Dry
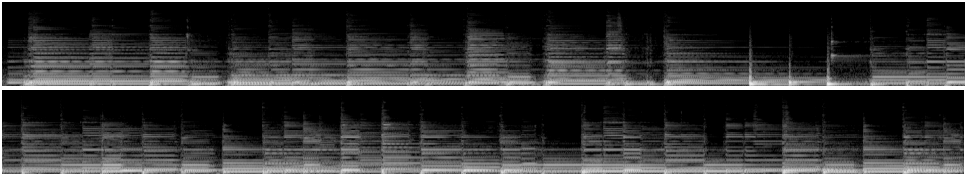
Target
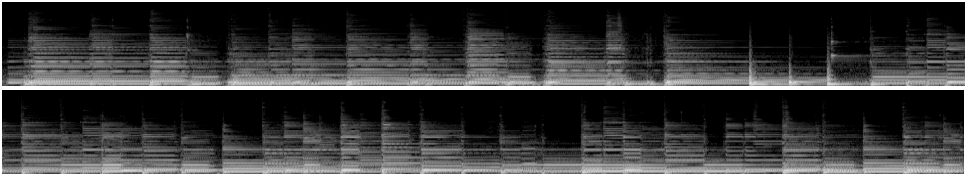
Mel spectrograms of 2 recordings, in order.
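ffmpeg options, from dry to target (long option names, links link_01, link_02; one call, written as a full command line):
ffmpeg -i in.wav -filter_complex "[0:a]acrossover=split=180[link_01][link_02];[link_01]asoftclip=type=tanh:threshold=-16.5dB[link_03];[link_03][link_02]amix=inputs=2:normalize=0,asettb=1/sr,asplit=3[link_04][link_05][link_06];[link_04]atrim=end=14.204[link_07];[link_05]atrim=start=14.2:end=15.32,asetpts=PTS-STARTPTS,afade=type=in:duration=0.004:curve=qsin,afade=type=out:start_time=1.116:duration=0.004:curve=qsin,acompressor=threshold=-21dB:ratio=3[link_08];[link_06]atrim=start=15.316[link_09];[link_07][link_08]acrossfade=duration=0.004:curve1=hsin:curve2=qsin[link_10];[link_10][link_09]acrossfade=duration=0.004:curve1=qsin:curve2=hsin,volume=2dB" out.wav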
